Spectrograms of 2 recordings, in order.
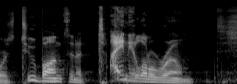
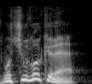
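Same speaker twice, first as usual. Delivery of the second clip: retold challenge; 4 semitones higher, 6 dB louder than usual. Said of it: "He goes".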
